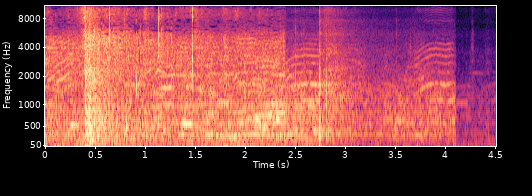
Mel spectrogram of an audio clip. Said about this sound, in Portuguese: Bombas de gás lacrimogênio.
